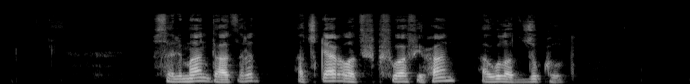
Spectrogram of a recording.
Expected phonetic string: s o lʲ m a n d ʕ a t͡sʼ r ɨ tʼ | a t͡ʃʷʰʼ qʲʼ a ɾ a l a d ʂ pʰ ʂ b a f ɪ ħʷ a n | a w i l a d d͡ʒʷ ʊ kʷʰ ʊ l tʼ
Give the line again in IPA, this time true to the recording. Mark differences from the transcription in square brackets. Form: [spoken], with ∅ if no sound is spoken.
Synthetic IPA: s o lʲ m a n d ʕ a t͡sʼ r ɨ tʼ | a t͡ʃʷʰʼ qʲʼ a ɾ a l a d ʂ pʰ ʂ [w] a f [i] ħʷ a n | a w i l a d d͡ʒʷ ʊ kʷʰ ʊ l tʼ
